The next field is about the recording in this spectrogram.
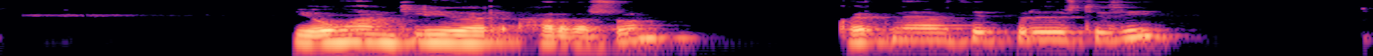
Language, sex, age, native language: Icelandic, male, 40-49, Icelandic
